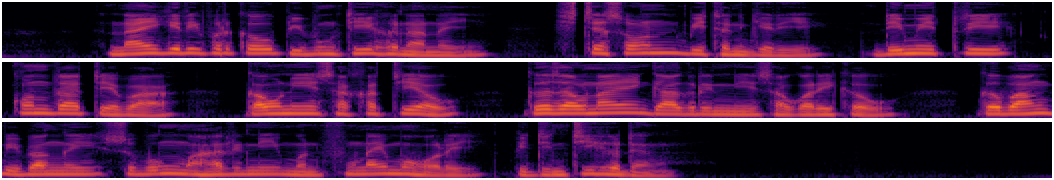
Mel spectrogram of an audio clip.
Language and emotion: Bodo, neutral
